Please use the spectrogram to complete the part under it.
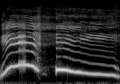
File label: "brilliant", speech, Cowgirl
